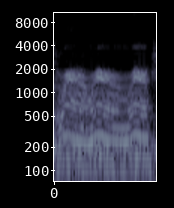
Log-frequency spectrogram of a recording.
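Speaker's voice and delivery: low rolling "rrr" for a wobbling pupil; playful low rrr mimicking a flicker; imitated wavering growl. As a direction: buzz it out low like something shaky.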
